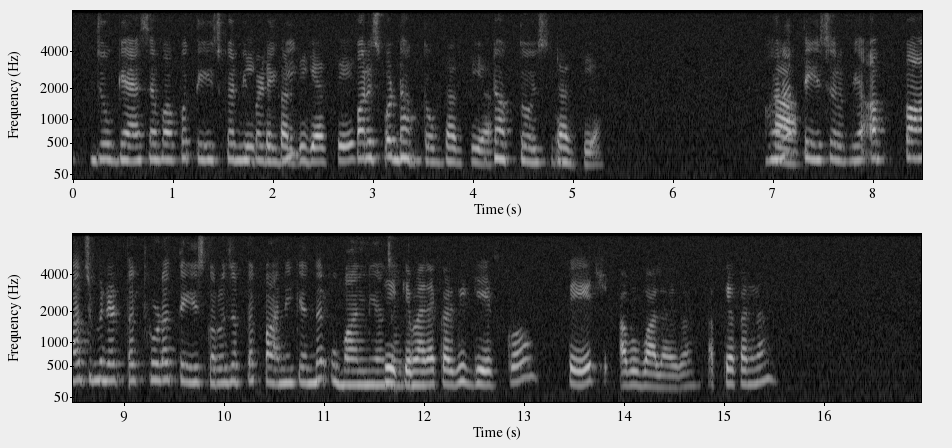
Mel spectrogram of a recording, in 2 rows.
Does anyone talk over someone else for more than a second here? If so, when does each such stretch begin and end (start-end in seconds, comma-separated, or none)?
none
